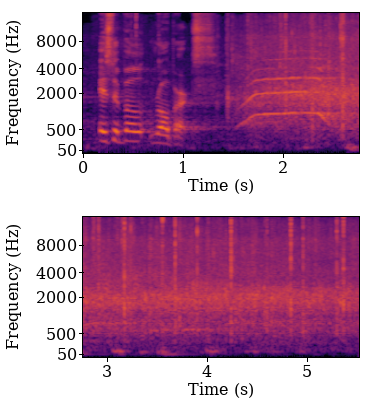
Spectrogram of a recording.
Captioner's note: audience applauding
